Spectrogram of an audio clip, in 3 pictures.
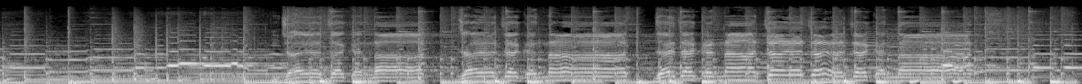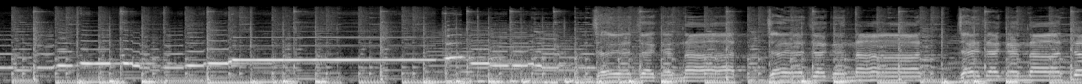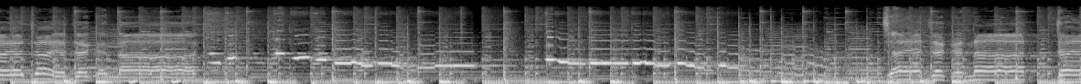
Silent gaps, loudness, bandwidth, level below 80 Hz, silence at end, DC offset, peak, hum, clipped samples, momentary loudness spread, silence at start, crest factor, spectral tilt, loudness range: none; -11 LUFS; 16.5 kHz; -22 dBFS; 0 s; 0.1%; 0 dBFS; none; under 0.1%; 5 LU; 0 s; 10 dB; -5.5 dB/octave; 2 LU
